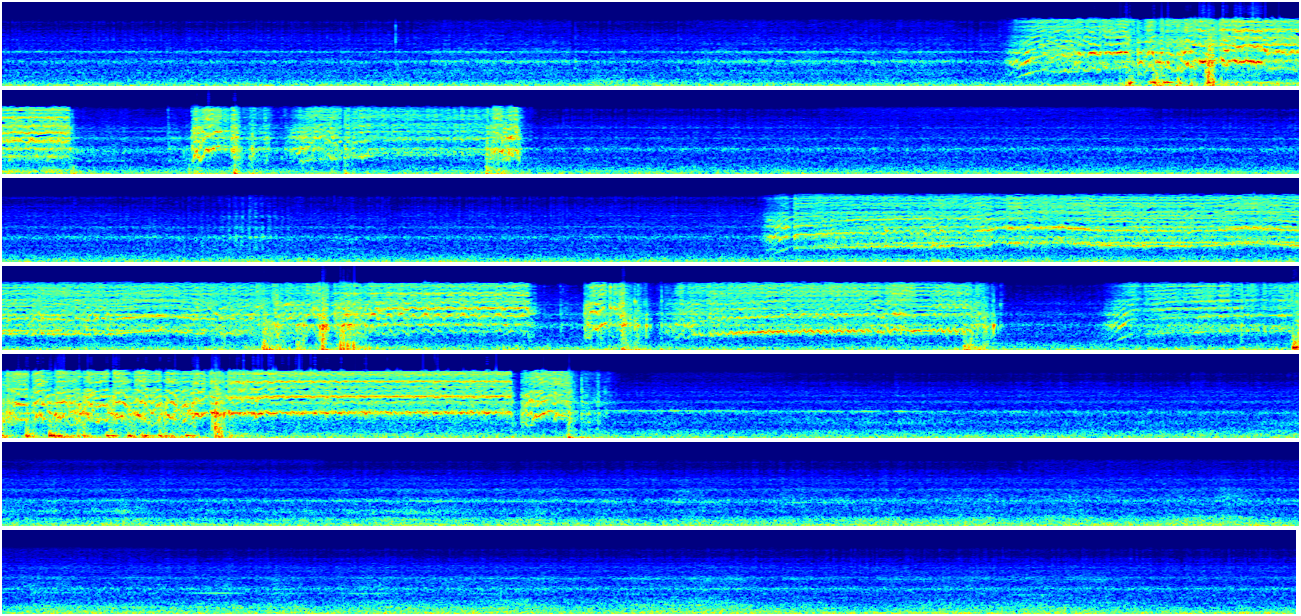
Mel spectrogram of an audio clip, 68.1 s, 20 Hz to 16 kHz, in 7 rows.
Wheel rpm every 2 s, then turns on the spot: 0, 20, 10, 40, 240, 120, 170, 0, 0, 0, 10, 0, 70, 210, 220, 220, 200, 180, 100, 210, 280, 160, 0, 0, 0, 0, 0, 0, 0, 0, 0, 0, 0, 0.
2-6 20-22 36-38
